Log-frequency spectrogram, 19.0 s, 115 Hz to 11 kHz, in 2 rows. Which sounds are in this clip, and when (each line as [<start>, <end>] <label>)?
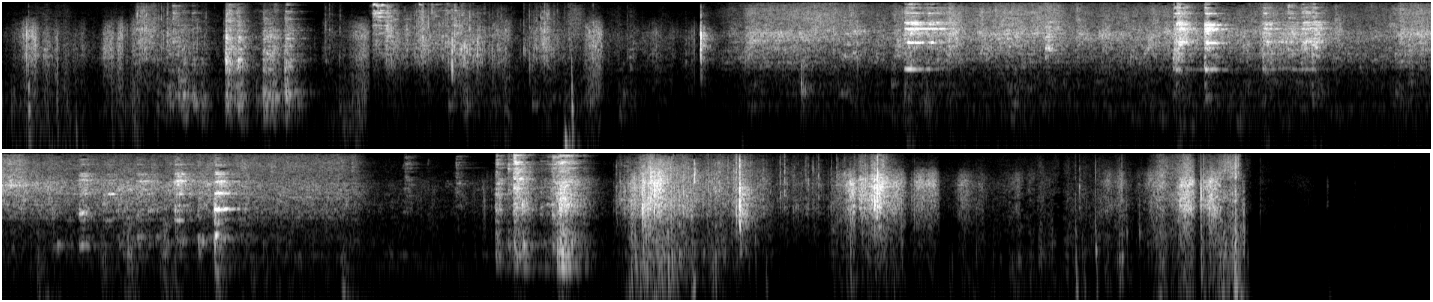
[1.17, 2.09] cutlery and dishes
[2.43, 2.95] cutlery and dishes
[4.91, 11.97] running water
[5.99, 6.42] cutlery and dishes
[7.80, 8.86] cutlery and dishes
[9.99, 11.10] cutlery and dishes
[12.83, 13.50] cutlery and dishes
